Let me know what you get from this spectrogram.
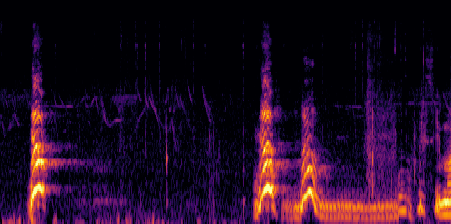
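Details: Female Welsh Corgi barking at a new barn kitten: a sharp, high, rising-falling bark, a pause, then two more quick barks, with a person's voice nearby.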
